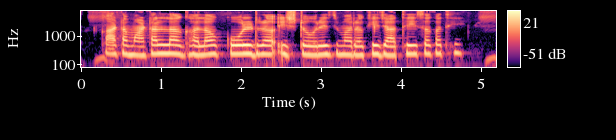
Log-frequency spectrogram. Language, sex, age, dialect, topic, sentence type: Chhattisgarhi, female, 18-24, Central, agriculture, question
